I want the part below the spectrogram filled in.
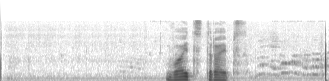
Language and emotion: Russian, neutral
